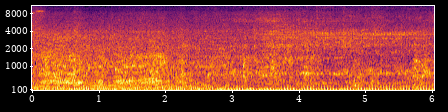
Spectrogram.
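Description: Motor scooter traffic in a narrow street-market lane: a steady low engine hum, with people's voices in the first couple of seconds.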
